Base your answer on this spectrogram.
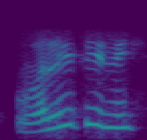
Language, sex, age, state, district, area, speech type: Kannada, female, 60+, Karnataka, Kolar, rural, conversation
